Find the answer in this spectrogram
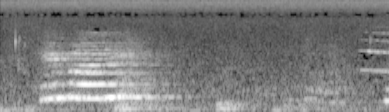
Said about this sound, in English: Hey, buddy. I just saw this kitty. I know, the kitty's so cute.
